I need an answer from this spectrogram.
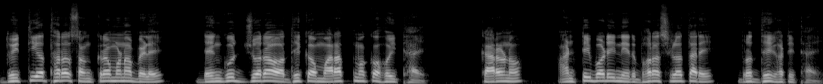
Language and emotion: Odia, neutral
